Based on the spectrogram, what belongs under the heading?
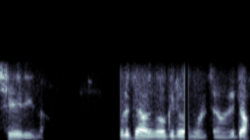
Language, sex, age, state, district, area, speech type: Malayalam, male, 60+, Kerala, Palakkad, rural, conversation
